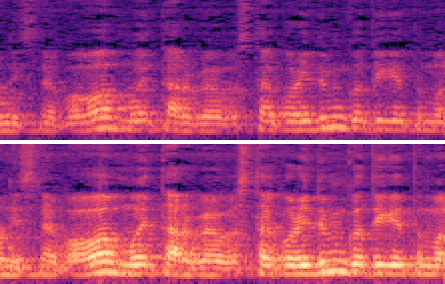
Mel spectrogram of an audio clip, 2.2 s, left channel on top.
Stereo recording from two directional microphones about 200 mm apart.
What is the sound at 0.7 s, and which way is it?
A man's voice, 25° right (ahead or behind).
